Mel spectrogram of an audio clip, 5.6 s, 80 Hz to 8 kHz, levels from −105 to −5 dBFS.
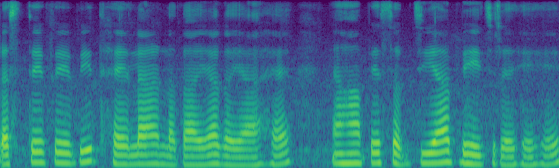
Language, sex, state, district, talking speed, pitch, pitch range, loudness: Hindi, female, Uttar Pradesh, Budaun, 140 wpm, 160 Hz, 150-175 Hz, -28 LUFS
